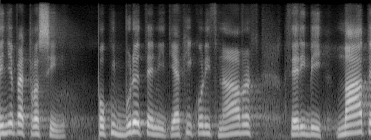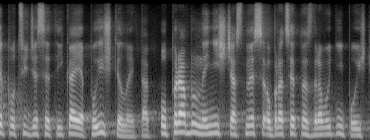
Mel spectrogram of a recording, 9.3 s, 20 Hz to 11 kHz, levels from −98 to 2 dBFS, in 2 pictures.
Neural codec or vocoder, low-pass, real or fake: codec, 24 kHz, 0.9 kbps, WavTokenizer, large speech release; 9.9 kHz; fake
